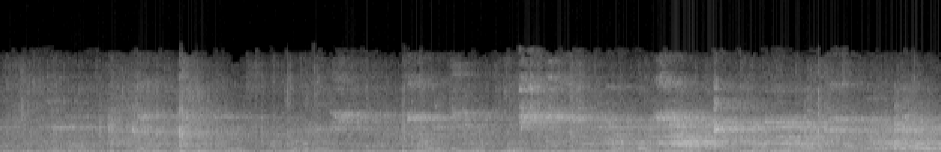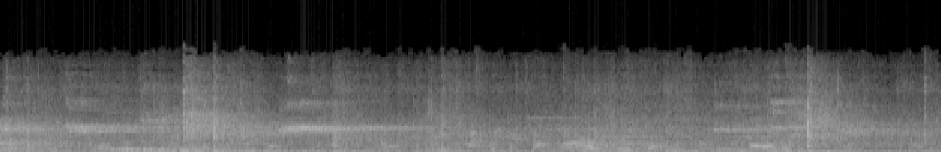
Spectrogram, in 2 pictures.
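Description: Volleyball game in a gym hall: a few sharp ball hits and bounces, the clearest about a second in and near the end, with players' voices over a steady low rumble.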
